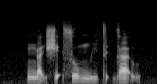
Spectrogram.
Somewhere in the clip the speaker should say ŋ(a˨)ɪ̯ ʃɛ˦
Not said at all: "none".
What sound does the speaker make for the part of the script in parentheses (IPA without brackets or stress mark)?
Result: a̰˦˨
